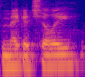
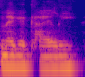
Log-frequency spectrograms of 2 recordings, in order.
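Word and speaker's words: Megachile: leaf-cutter bees I so wanted this to be pronounced mega chili it really did but it's mega Kylie and it's the family mega coyote these are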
